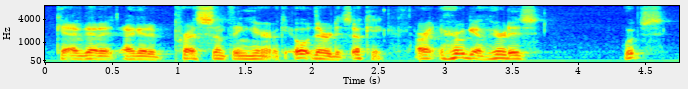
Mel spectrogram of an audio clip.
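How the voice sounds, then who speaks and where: A man talking casually and unscripted as a vlogger demonstrating something, in a halting, repetitive, rambling way. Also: mid-range voice, fairly even intonation, vocal fry. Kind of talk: casual unscripted explanation to camera.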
